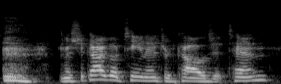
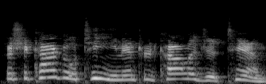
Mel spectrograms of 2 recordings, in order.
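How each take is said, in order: First: It is read in a natural speaking voice. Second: It is read in a put-on character voice.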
